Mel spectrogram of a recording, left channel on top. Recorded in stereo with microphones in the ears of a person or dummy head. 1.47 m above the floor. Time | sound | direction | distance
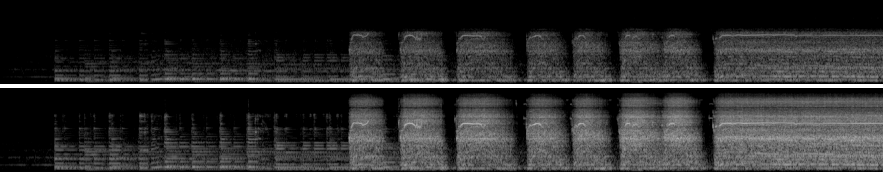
0.5 | a guitar | 35° right (ahead or behind) | ?
3.5 | a drill | 55° right (ahead or behind) | ?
